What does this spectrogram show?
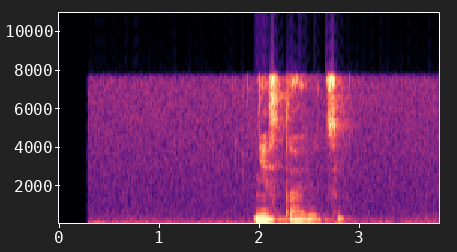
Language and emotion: Russian, sad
